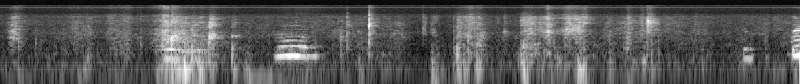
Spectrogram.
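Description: Fabric backpack being handled: rustling and small clicks as items are pushed into a pocket, with one brief pitched whine-like sound about two seconds in.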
